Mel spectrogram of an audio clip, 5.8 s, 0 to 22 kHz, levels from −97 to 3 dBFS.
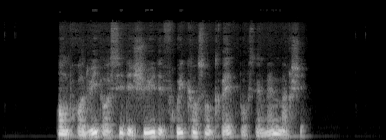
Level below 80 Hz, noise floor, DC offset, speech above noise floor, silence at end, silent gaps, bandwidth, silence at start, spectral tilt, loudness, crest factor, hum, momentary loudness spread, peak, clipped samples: -56 dBFS; -87 dBFS; under 0.1%; 67 dB; 1.25 s; none; 10.5 kHz; 0.85 s; -8.5 dB/octave; -21 LUFS; 16 dB; none; 11 LU; -6 dBFS; under 0.1%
